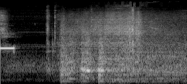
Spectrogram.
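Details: 2004 Honda CR-V 4WD after fuel pump replacement for an intermittent long crank or no start: short chime, brief crank, and the engine catches at once with a smooth hiss and settled idle; starts cleanly.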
